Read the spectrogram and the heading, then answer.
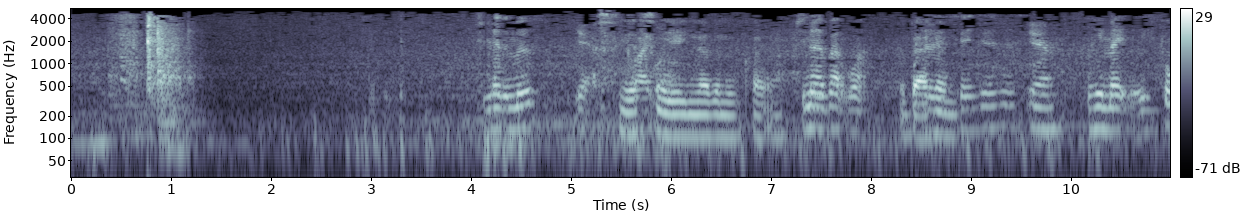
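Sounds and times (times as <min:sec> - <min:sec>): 
door closing thud with rattle: 0:00.6 - 0:01.4
speech: 0:04.2 - 0:10.9.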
